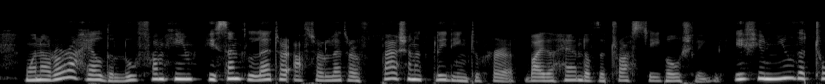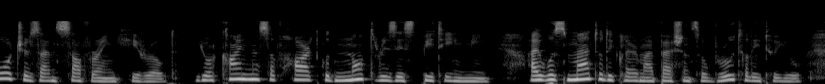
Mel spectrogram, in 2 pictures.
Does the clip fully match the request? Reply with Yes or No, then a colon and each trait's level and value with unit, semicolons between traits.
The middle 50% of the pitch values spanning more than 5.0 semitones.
Yes: wide, 5.5 semitones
